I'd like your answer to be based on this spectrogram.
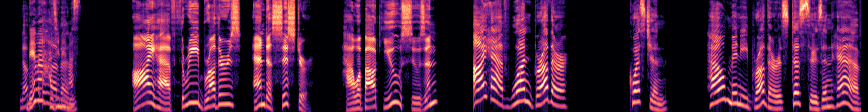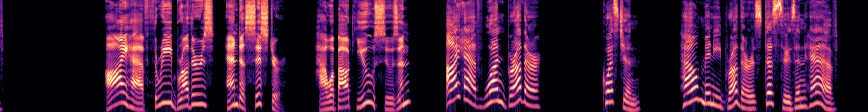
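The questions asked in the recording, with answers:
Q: How many brothers does Susan have?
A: One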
